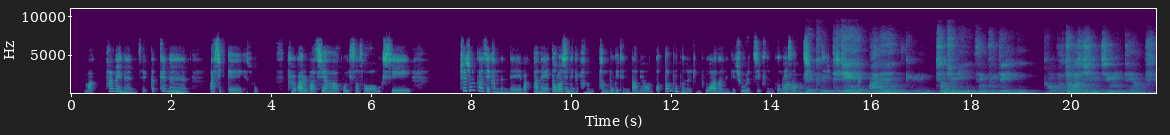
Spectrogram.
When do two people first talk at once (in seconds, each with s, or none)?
14.2 s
